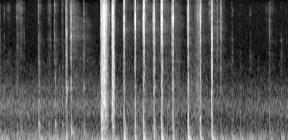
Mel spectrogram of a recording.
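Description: Keys clatter quickly on a keyboard close by.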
